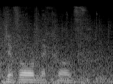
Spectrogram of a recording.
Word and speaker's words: Dvornikov: This division is currently commanded by Lieutenant General Sergei Surovikin, and the other division is commanded by Lieutenant General Alexander Dvornikov. That's how you pronounce it.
